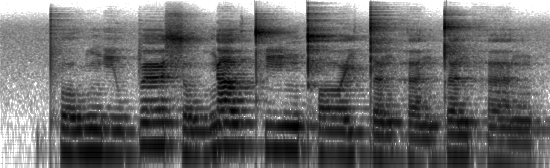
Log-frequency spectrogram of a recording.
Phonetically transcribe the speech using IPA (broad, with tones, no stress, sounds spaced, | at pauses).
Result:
pʰ o˨˧ w ŋ iː˨ w p œː˥ s o˨ w ŋ aː˥ w t̪ʰ iː˥ ŋ kʰ ɔː˧ j t̪ ɐ˨ ŋ h ɐ˨˩ n t̪ ɐ˧ n h ɐ˨˩ ŋ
